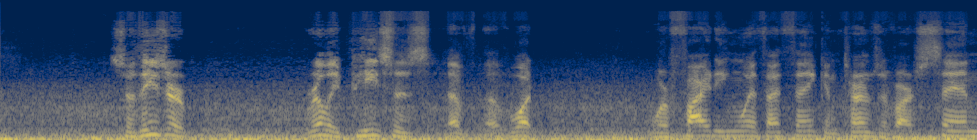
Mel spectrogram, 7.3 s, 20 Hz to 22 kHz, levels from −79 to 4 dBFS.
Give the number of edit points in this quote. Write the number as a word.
zero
